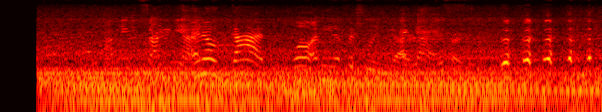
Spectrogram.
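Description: A large vehicle's engine, most likely a bus, running with a steady low rumble that starts abruptly a moment in. Women's voices talk over it, with a quick run of laughter near the end.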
